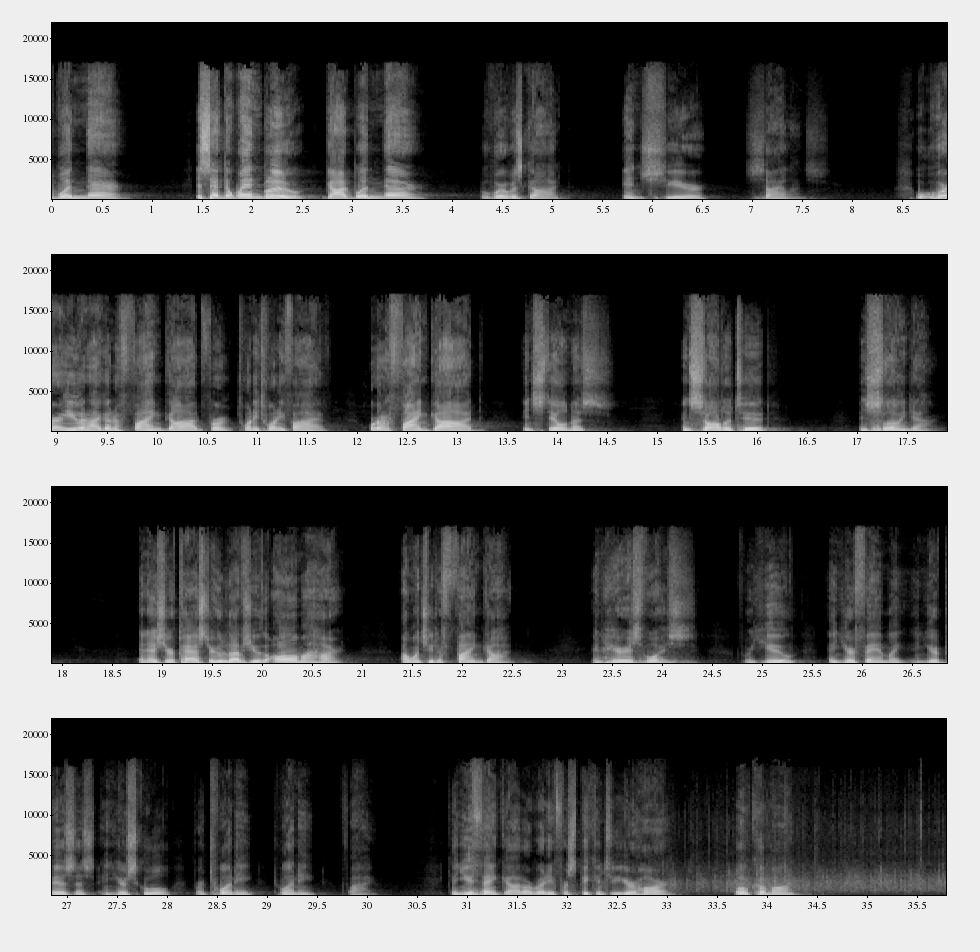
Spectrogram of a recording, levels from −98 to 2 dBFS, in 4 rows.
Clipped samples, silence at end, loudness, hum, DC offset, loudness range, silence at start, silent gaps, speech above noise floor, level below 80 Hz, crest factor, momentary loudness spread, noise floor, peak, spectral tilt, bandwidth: under 0.1%; 1.5 s; -24 LUFS; none; under 0.1%; 7 LU; 0 s; none; 60 dB; -68 dBFS; 18 dB; 15 LU; -83 dBFS; -8 dBFS; -6 dB/octave; 17 kHz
